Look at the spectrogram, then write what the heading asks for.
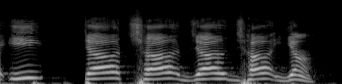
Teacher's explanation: य का उच्चारण स्थान तालु होता है।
